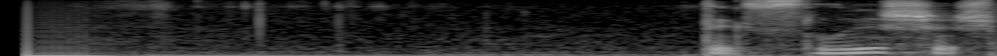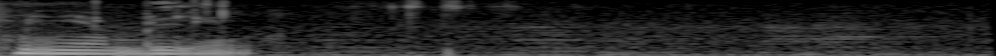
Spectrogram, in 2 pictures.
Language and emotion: Russian, angry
